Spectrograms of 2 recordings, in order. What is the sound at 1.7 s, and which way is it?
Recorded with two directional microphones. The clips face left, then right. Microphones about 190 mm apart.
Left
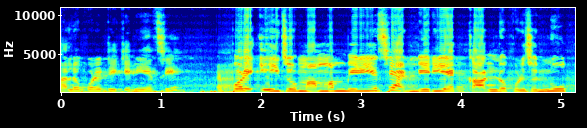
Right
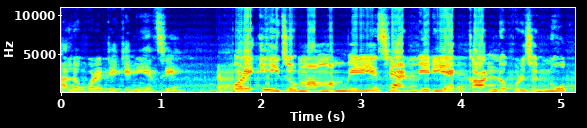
A woman's voice, 50° left (ahead or behind).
